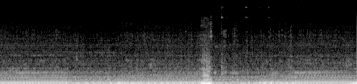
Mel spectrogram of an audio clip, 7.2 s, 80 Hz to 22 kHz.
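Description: Turbocharged Ford 351 Windsor small-block V8 of a Fox-body Mustang heard from inside the cabin while driving: a steady low engine drone. About four seconds in there is a brief loud thump, and the engine note dips for about a second afterward before coming back.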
